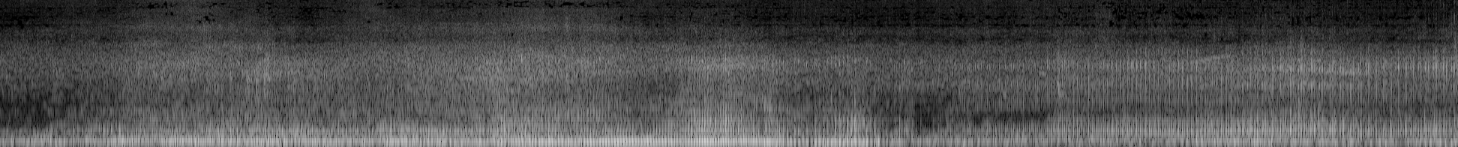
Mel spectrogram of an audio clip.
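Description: Arriving airliner's engines running: a loud rush of engine noise that builds to a peak about ten seconds in, then drops off sharply. A steadier engine whine with a slight rise in pitch follows.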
